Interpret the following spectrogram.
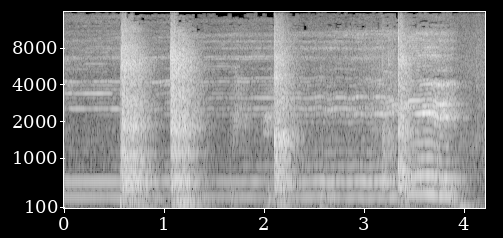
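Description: A woman singing pansori, holding one long steady note, accompanied by four strikes on a buk barrel drum.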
